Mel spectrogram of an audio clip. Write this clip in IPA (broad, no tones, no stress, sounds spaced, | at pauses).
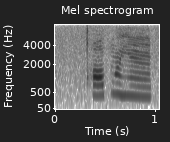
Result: qʰ ɔ b ə̃ j ẽ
